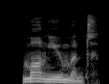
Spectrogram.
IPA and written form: ˈmɒn.jə.mənt (Monument)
